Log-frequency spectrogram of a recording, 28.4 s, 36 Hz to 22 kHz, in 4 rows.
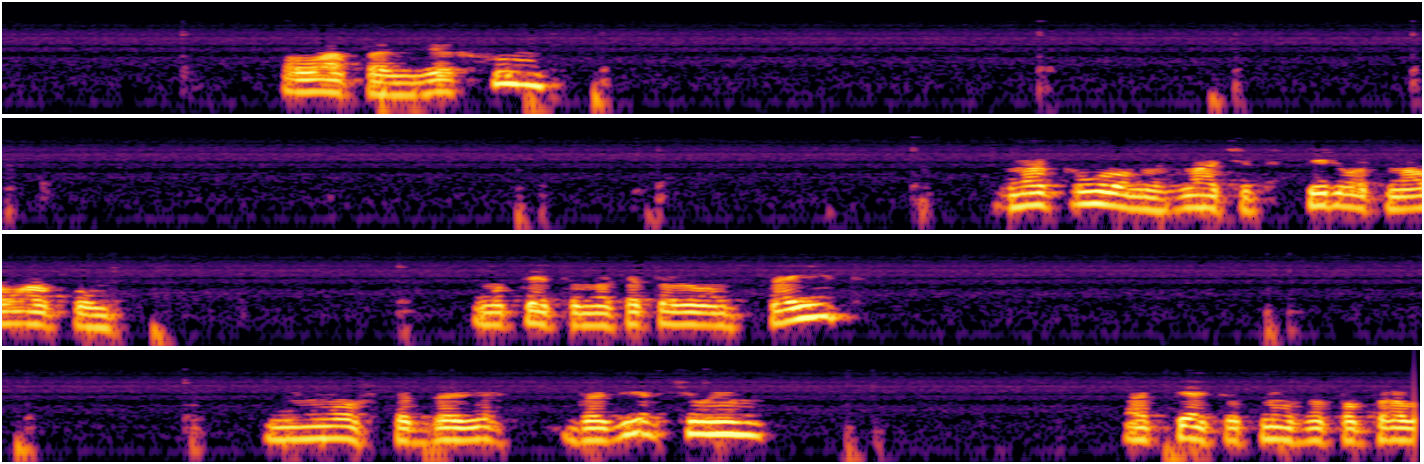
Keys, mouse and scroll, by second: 1.8 g, 2.9-5.2 middle drag, 6.2 middle click, 10.4-11.6 middle drag, 12.9 r, 15.0-16.2 middle drag, 20.5 click, 21.5 middle click, 22.6 r, 24.4 middle click, 25.6 click, 27.6-28.3 middle drag.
